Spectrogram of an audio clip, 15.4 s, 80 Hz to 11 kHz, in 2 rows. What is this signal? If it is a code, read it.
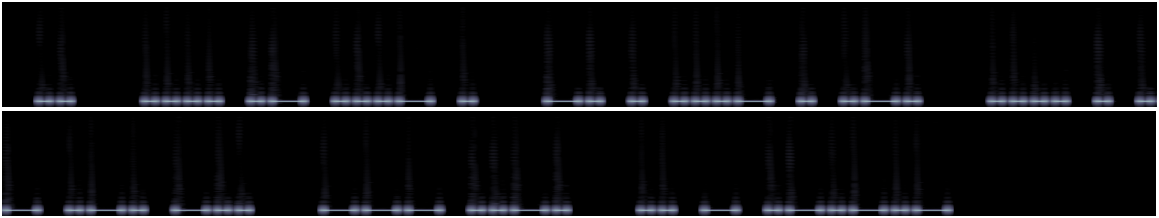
Morse code, heard as a keyed tone, about 17 wpm, 700 Hz. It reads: I HAVE NEVER HEARD OF IT.
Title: Sentences from Top 1000 Words - Review Part 3 - 17wpm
